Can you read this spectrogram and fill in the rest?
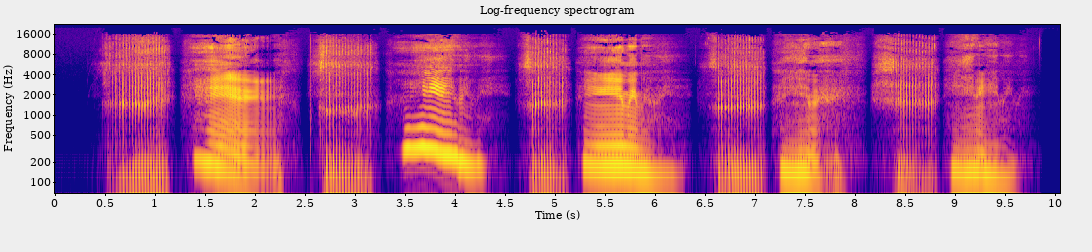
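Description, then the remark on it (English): A voice imitates loud, exaggerated snoring of a hare asleep at the side of a racetrack: about five rasping in-breaths, each followed by a drawn-out, falling voiced snore, repeated in a steady rhythm. “The snores coming from the side of the racetrack confirmed that.”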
